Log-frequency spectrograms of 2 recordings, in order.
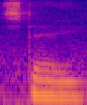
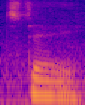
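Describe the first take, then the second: First: The weak first vowel is dropped. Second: The same.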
